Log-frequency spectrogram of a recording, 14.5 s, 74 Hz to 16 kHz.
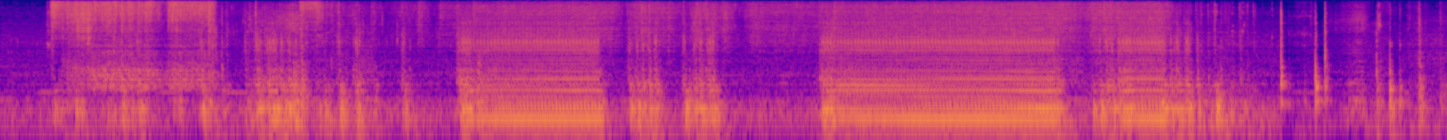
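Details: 2001 American Tradition RV fresh-water pump, recorded close up at the pump with the outside shower open while running off the holding tank: motor hums, drops out, restarts erratically. Low pressure and cycling.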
